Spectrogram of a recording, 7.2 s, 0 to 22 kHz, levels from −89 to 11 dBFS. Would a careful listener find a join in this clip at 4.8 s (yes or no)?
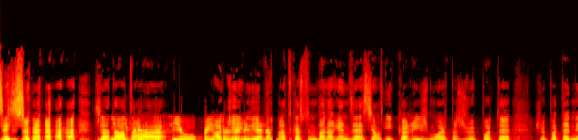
yes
